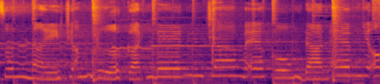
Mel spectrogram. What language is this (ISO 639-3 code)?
vie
